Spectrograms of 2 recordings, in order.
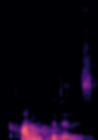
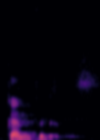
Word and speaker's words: confidence: No, confidence, not confidence.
